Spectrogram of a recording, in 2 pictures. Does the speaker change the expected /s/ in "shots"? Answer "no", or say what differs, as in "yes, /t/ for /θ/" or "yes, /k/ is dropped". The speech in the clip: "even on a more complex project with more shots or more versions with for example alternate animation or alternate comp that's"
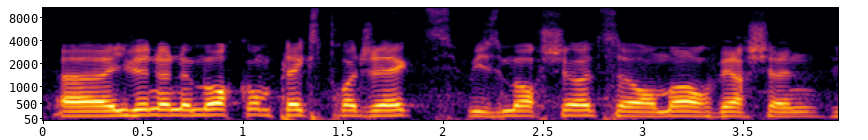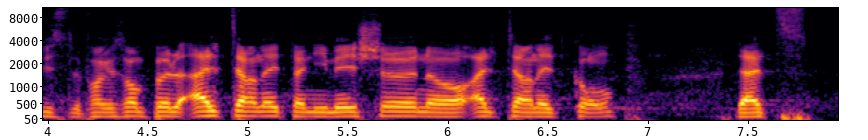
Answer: no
